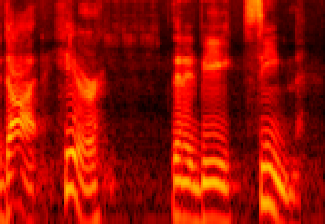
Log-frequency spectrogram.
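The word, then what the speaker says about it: שׂין: Now, if we put the dot here, then it'd be seen. Seen or sin, some people say, but Sheen would be what we'd have over here.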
